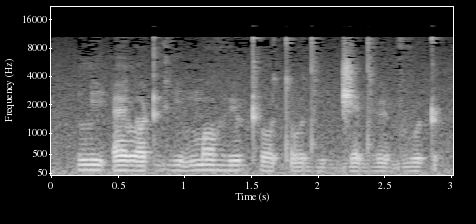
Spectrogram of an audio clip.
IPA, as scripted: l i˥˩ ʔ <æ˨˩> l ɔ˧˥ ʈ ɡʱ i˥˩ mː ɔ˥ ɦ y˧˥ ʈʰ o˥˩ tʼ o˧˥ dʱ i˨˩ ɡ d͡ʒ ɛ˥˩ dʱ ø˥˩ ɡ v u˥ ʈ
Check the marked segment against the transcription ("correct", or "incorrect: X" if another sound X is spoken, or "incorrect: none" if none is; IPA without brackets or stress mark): incorrect: æ˥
